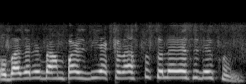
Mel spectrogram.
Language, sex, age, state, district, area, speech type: Bengali, male, 30-45, West Bengal, Birbhum, urban, spontaneous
